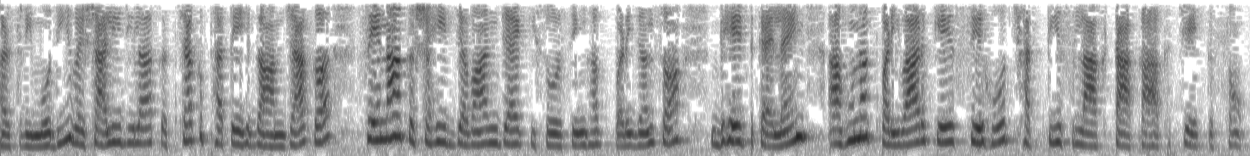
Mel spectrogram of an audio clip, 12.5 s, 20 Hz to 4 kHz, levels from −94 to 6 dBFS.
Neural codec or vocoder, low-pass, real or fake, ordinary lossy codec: none; 3.6 kHz; real; none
